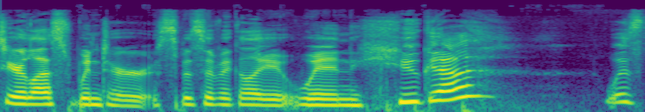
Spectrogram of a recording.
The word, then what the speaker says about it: hygge: So, but spell it because I did not know that's how it was pronounced. And so I never would recognize it. – It's H-Y-G-G-E.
